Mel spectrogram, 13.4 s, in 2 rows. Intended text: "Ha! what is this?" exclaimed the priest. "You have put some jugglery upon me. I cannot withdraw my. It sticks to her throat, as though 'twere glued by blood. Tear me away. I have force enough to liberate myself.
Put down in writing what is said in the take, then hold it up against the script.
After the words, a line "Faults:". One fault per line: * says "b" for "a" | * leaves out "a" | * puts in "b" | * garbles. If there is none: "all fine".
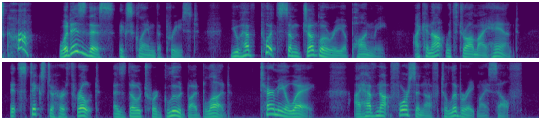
"Ha! what is this?" exclaimed the priest. "You have put some jugglery upon me. I cannot withdraw my hand. It sticks to her throat, as though 'twere glued by blood. Tear me away. I have not force enough to liberate myself.
Faults:
* puts in "hand"
* puts in "not"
